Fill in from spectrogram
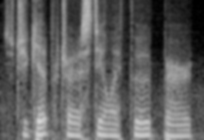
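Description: A man's voice: mid-range voice, level tone, brisk. A man doing casual, playful game-stream commentary with mock-dramatic role-play, on a slightly noisy mic with clicks.

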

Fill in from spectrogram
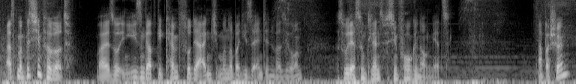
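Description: Fast-talking and animated at a medium pitch, a man narrates a let's play in a casual manner, mixing in joking asides and private musings. Strategy game music and sound effects sit behind his voice.

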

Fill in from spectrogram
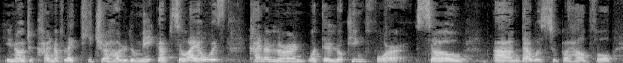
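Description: An Austrian makeup artist, a guest on a casual video call interview, chats from her living room at home. Her mid-range voice is warm and talkative, with many fillers and restarts.

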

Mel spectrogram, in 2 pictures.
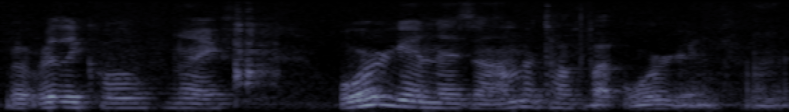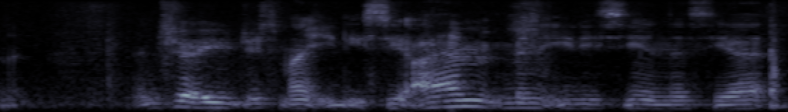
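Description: A man's voice: mid-range voice, fast talker. Rambling young man, noisy phone recording. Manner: rambling, filler-heavy. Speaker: vlogger. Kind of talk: casual vlog chat.

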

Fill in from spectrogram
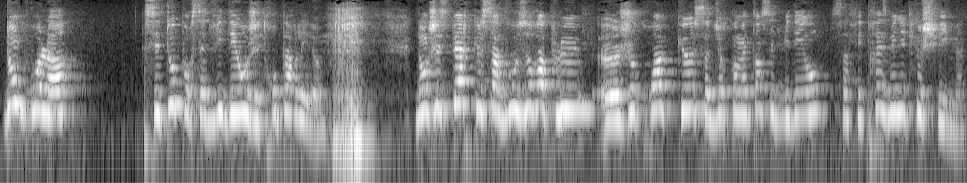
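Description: Young female beauty vlogger from France, high voice, casual and chatty, stumbles over her words. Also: normal speed, roomy sound. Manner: chatty, rambling, fillers and self-corrections. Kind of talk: casual haul vlog.

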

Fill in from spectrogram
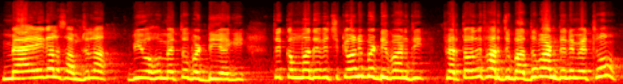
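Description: An actress playing a resentful young daughter-in-law who argues and complains. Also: female voice, very high-pitched, fast talker, fairly bright tone. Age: young adult. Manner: complaining, argumentative.

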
